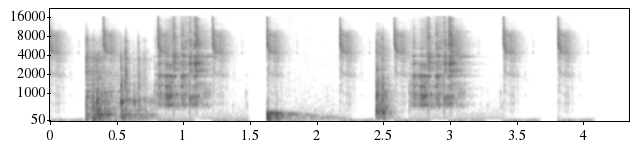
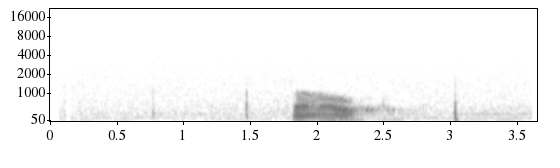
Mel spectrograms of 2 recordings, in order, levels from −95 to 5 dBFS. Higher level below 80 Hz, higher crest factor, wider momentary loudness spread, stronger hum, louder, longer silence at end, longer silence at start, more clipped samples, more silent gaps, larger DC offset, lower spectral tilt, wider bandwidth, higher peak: first, -62 dBFS vs -72 dBFS; about the same, 24 dB vs 22 dB; second, 10 LU vs 20 LU; neither; first, -36 LUFS vs -46 LUFS; second, 0.4 s vs 0.6 s; second, 0 s vs 1.85 s; neither; first, 1.50-1.63 s, 3.68-3.81 s vs none; neither; second, -2.5 dB/octave vs -9.5 dB/octave; first, 17 kHz vs 9.6 kHz; first, -12 dBFS vs -30 dBFS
